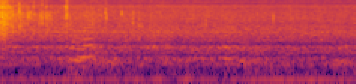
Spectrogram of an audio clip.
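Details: Asian honey bees, a Thai colony swarming and moving into a new hive box around noon: a dense, steady low hum of many wings with a droning tone, continuous throughout and slightly louder near the start.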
